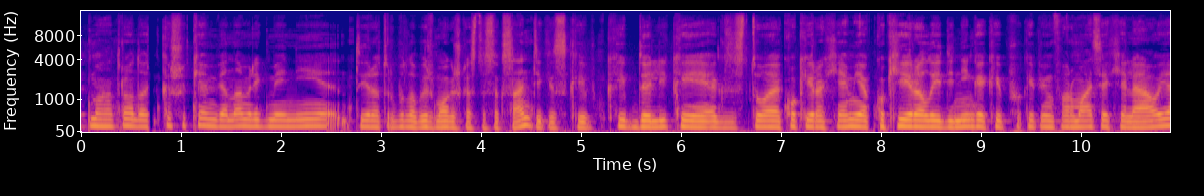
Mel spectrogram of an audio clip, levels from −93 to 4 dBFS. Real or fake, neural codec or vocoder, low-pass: real; none; 14.4 kHz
